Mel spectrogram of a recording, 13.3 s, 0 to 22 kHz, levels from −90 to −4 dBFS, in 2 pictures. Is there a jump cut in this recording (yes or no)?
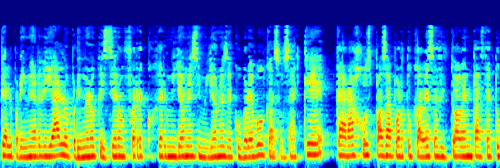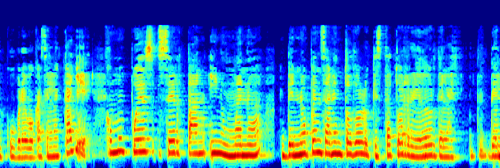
yes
